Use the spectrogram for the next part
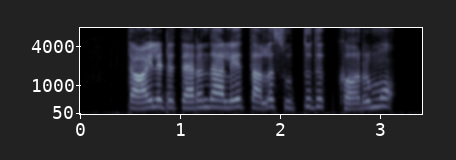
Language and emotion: Tamil, disgusted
